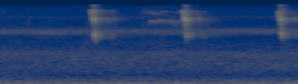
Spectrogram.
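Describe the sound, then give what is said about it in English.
On a morning, a bird chirps three times, short high-pitched calls spaced evenly about every half second, over a steady low background rumble with no one talking. “I don't know what kind of bird that is.”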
